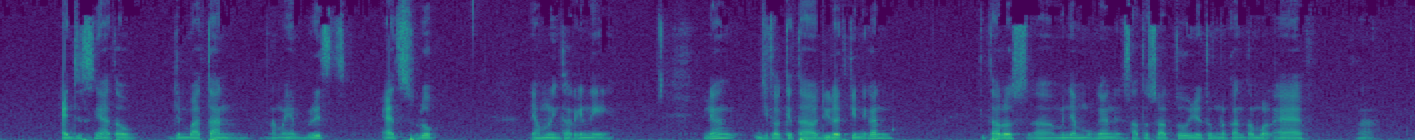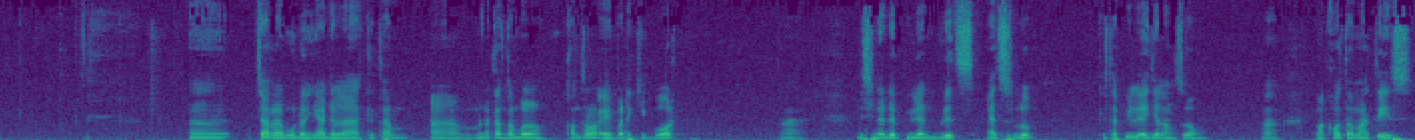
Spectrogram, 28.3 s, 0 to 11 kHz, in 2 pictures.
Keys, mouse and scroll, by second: 5.8 middle click, 7.0 middle click, 9.7 click, 10.6 click, 11.6 shift+click, 12.7 f, 13.9 ctrl+z, 14.3 ctrl+z, 14.7 ctrl+z, 15.3 ctrl+z, 16.1 middle click, 19.0 middle click, 20.2 ctrl+e, 27.5 middle click.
